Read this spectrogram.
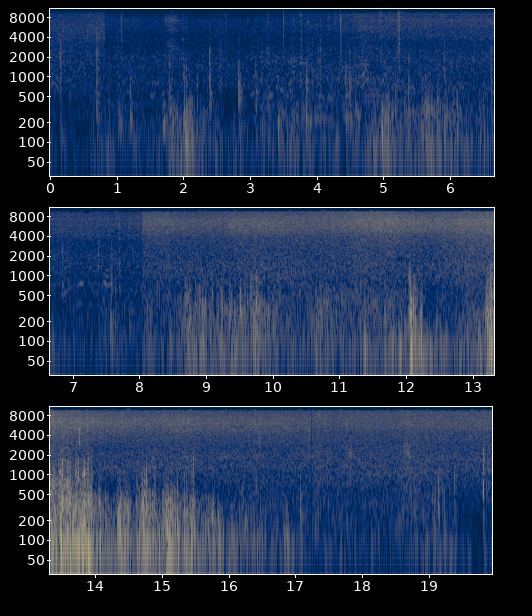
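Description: Footsteps thud on wooden steps.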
